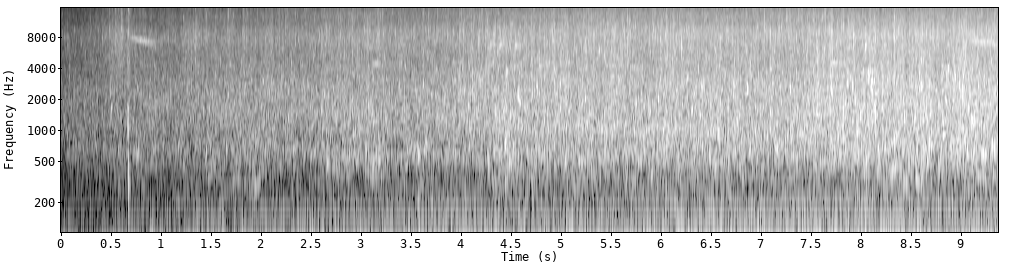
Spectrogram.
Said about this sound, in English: This is the song of the River Usk in Spate, flowing fast and deep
